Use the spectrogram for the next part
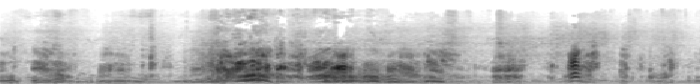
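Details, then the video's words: Big Rottweiler play fighting with a younger Rottweiler, one dog inside a truck; throaty, broadband growls swell into a sustained snarling stretch, fade, then return in short gruff bursts near the end. "Big Rottweiler Play Fighting"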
